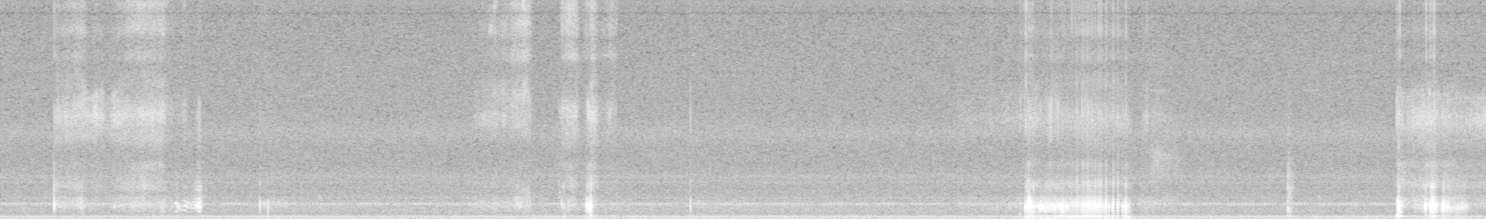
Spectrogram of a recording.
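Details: Porun, a female Chihuahua almost twelve, sleeps and snores in soft, irregular rasps, including one longer, fuller snore about two-thirds through, against a quiet hum and faint ticks.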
